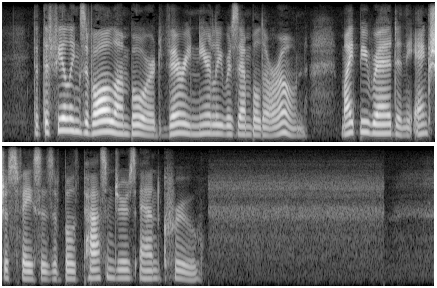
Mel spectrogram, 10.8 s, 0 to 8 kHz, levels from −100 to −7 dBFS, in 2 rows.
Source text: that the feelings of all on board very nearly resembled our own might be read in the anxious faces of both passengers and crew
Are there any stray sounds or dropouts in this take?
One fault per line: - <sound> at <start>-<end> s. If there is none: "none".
none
